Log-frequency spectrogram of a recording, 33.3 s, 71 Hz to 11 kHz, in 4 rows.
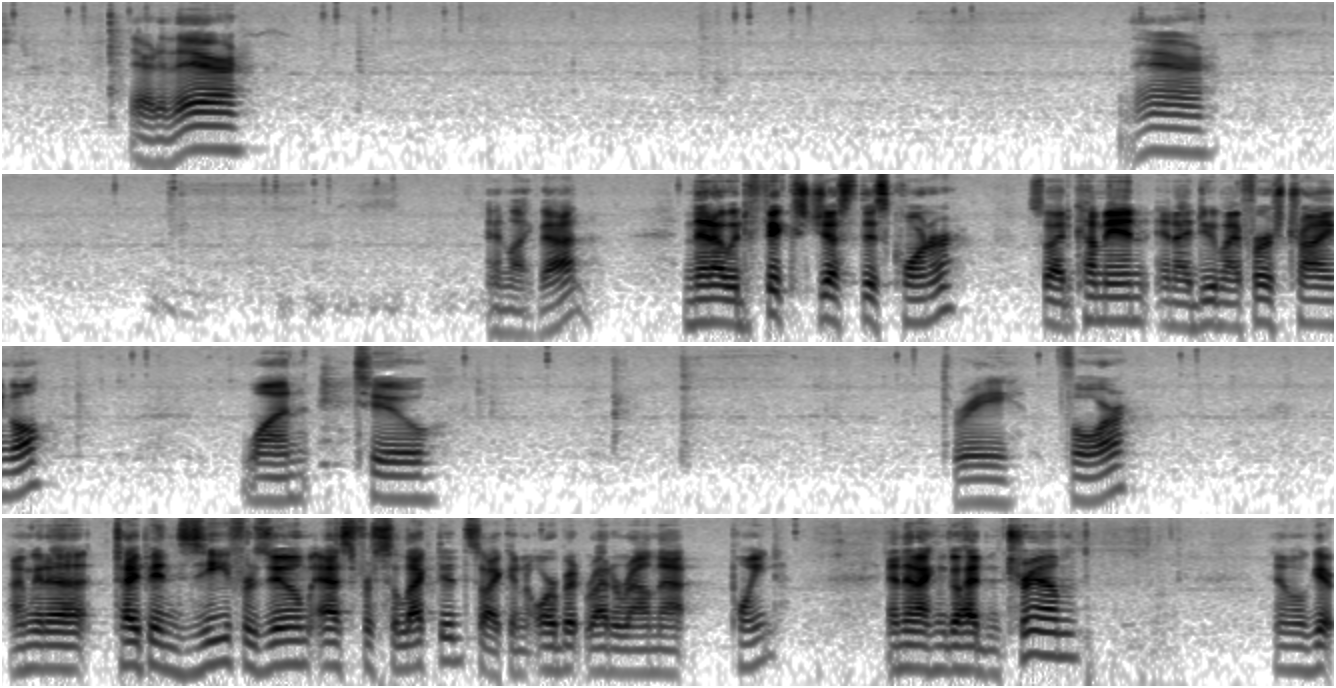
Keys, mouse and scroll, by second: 0.0 right click, 0.4 click, 0.8 click, 2.0 right click, 2.3 click, 2.8 click, 3.6-4.6 scroll, 4.6 right click, 5.0 click, 6.0 click, 7.5 right click, 7.7 middle click, 7.7 middle click, 7.8 middle click, 8.1 middle click, 8.1 middle click, 8.2 middle click, 9.4 right click, 10.0 right click, 10.3 click, 10.7 click, 11.3 middle click, 11.4 middle click, 11.8 middle click, 11.8 middle click, 13.2 right click, 13.7 middle click, 13.8 middle click, 13.9 middle click, 15.9 scroll, 16.1 click, 16.5 middle click, 17.5 click, 18.5 click, 20.0 right click, 20.3 middle click, 20.9 middle click, 22.3 click, 23.2 click, 24.1 click, 25.3 click, 26.3-27.0 typing, 27.9 middle click, 28.3-29.0 typing, 28.3 middle click, 29.9 right click, 30.6-32.5 typing.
